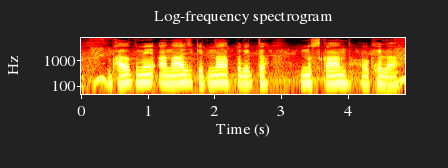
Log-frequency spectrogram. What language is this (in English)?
Bhojpuri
